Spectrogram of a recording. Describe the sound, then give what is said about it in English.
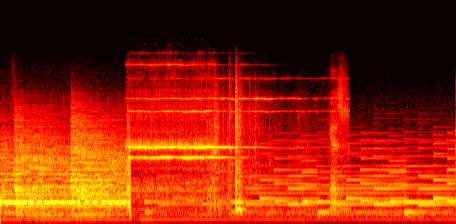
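An old-style telephone bell rings loudly in two rapid bursts, then cuts off, followed by sustained tonal sounds and a few soft thumps. “How'd you get this phone number?”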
